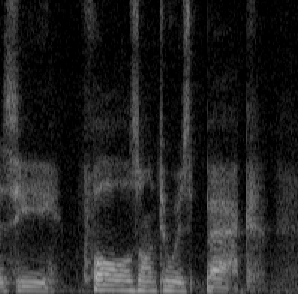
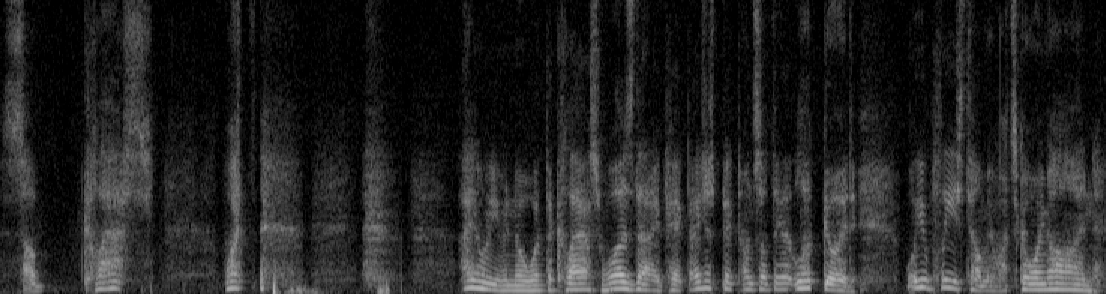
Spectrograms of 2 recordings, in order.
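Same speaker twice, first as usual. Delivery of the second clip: pleading hero; 5 semitones higher, 4 dB louder than usual. Acted. Hero begging.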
